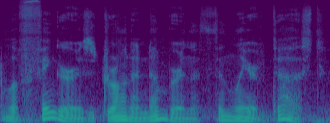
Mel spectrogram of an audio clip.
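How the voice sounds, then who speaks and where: An actor playing a brooding investigator in a video game, speaking in a measured, solemn and formal way. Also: male voice, low voice, sing-song, mellow, a little hiss or hum. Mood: pensive. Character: brooding male investigator examining religious paintings and scripture. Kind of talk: scripted video game voice acting.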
